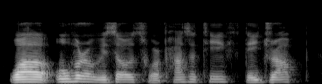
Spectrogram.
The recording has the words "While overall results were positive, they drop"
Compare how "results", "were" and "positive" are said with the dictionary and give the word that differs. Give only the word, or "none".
none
